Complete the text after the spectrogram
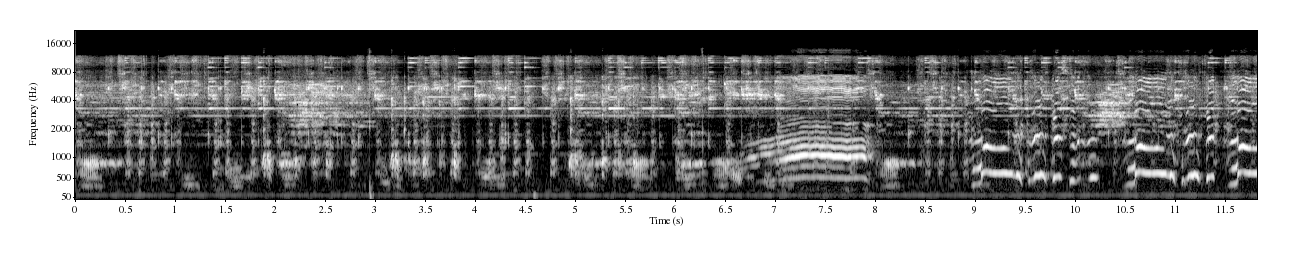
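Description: A cheerful brass band tune plays with a tuba and drum.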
